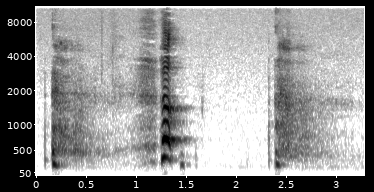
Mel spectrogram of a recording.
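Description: Short breathy throat sounds and one sharp cough-like burst, in someone with a head cold.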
